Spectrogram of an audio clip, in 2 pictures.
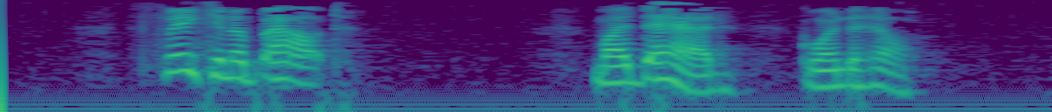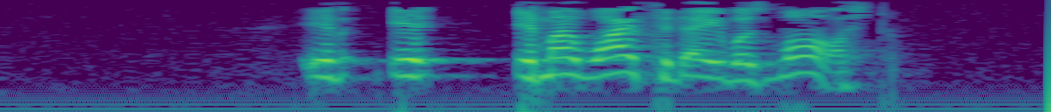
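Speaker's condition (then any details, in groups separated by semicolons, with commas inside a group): Stuttering; speech worse when really tired; repeated sounds, blocks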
